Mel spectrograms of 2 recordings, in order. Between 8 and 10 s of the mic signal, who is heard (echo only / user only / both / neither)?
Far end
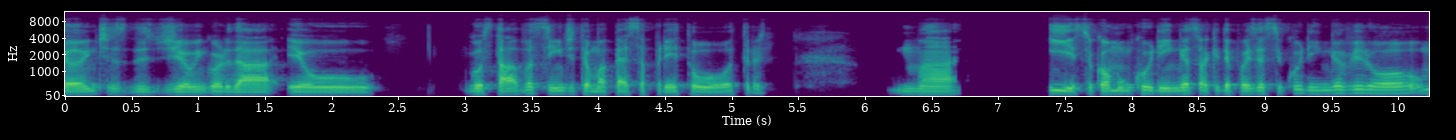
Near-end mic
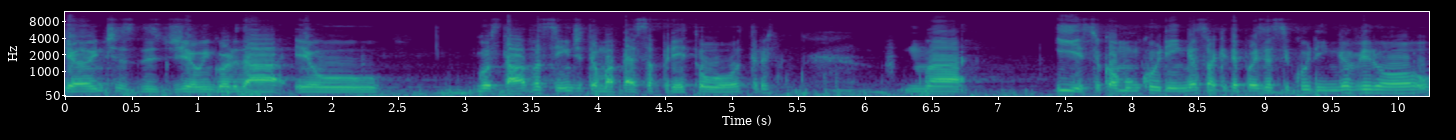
echo only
